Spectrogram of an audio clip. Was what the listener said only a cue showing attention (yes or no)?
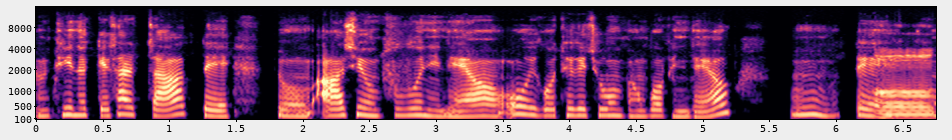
no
